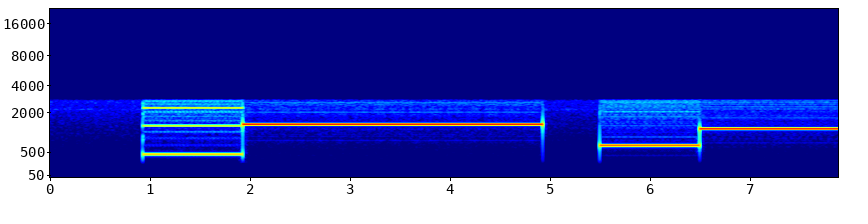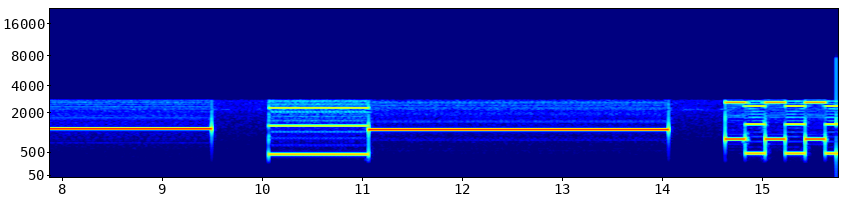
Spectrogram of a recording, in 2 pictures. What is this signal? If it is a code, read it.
Two-tone page, heard as a one-second tone, then a three-second tone, about 460 then 1430 Hz, about 690 then 1250 Hz, about 460 then 1220 Hz. It is heard from 0.9 to 14.1 s.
